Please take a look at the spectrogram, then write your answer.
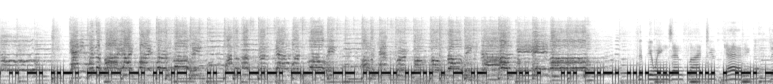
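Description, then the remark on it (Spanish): Morse code beeps: a single steady tone keyed on and off in quick short and long pulses, running throughout over a dense, busy background of other sound. “No me preguntéis por qué puñetas hemos acabado escribiendo Morse en el muro del programa, pero son cosas que pasan.”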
